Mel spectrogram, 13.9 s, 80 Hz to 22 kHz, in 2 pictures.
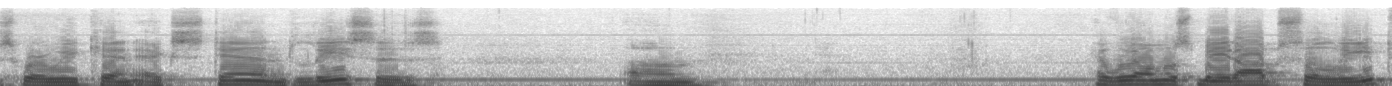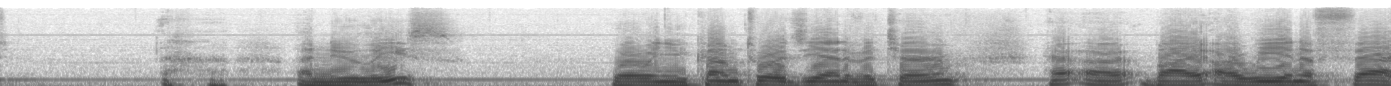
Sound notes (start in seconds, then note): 7.7 he chuckles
